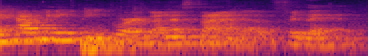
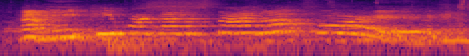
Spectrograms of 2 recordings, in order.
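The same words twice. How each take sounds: First: Said in the usual way. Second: Much higher, sing-song re-ask of the question; coaxing repeat. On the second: Real, not acted. Host urging the room to raise hands, in a high coaxing call. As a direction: pitch it up high to coax the crowd.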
